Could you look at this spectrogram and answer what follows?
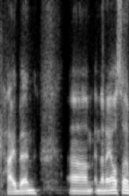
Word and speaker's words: Hiben: which is just hibben or it's spelt like hi ben and then i also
